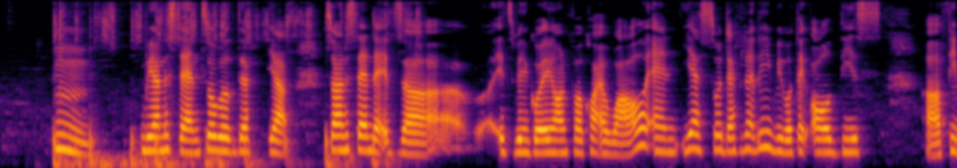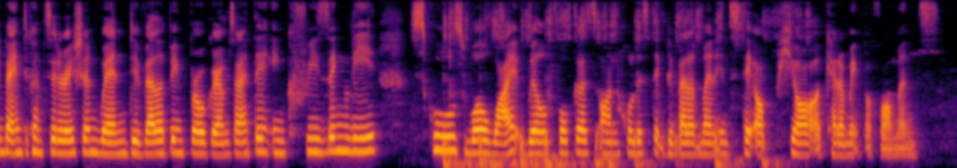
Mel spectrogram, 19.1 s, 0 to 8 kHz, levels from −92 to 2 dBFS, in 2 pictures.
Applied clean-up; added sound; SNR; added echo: classical method log-MMSE.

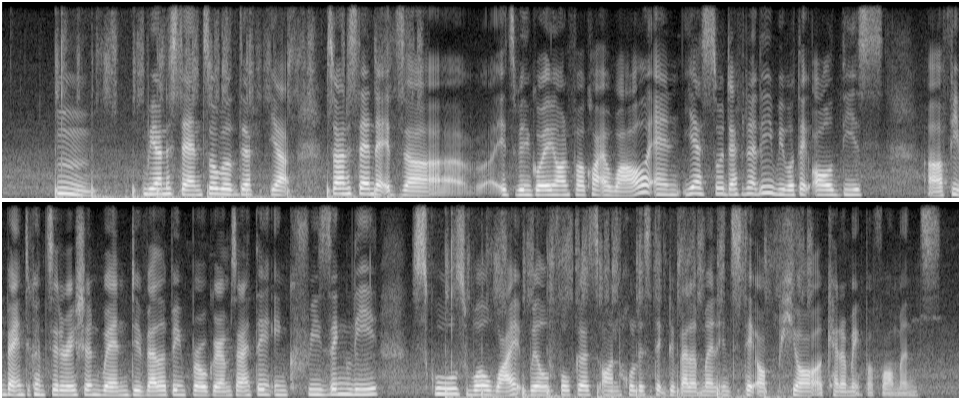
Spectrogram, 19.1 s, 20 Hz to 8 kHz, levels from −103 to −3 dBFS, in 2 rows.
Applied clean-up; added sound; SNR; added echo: none; Writing; 13 dB; none.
